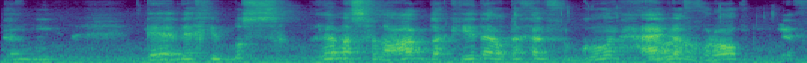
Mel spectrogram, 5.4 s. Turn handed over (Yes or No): Yes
